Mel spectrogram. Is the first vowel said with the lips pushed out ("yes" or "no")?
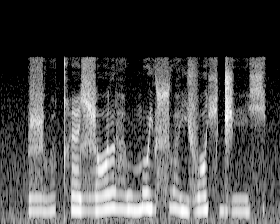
yes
